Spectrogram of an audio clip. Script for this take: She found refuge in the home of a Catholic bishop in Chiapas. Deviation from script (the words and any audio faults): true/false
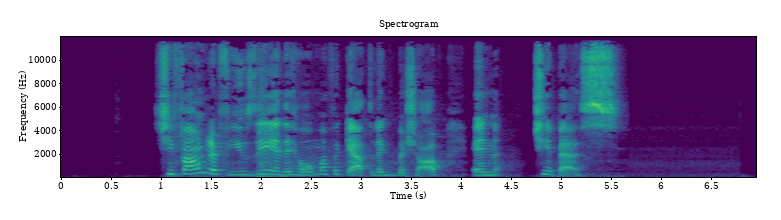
false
